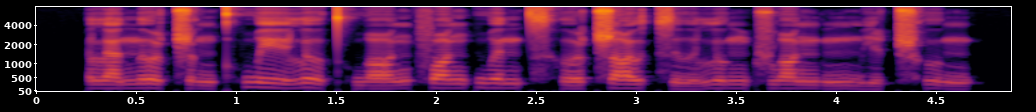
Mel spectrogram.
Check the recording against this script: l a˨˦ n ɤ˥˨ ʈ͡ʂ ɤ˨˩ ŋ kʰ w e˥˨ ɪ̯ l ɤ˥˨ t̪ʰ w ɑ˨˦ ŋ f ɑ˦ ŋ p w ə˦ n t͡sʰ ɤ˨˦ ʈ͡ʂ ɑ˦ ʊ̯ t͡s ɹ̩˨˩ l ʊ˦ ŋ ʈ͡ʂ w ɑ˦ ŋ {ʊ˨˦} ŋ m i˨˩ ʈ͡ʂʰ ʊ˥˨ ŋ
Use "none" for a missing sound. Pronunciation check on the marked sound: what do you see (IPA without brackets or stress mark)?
ʊ˨˦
